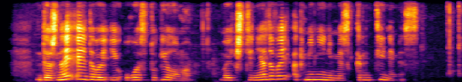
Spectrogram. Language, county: Lithuanian, Marijampolė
